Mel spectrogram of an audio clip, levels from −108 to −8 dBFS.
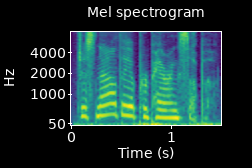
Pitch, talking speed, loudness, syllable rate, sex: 280 Hz, 240 wpm, -15 LUFS, 7.6 syllables/s, female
